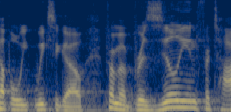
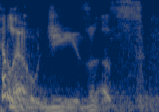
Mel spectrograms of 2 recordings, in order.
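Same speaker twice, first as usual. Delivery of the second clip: very low, deep, dropped put-on voice; 7 semitones lower, 11 dB quieter than usual. Retelling the devil's temptation of Jesus: put-on devil voice. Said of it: "That's how he sounds".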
